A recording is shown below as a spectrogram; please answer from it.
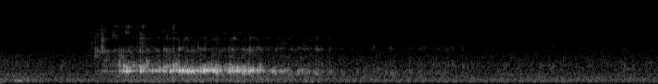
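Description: Carbonated pear cider poured from a can into a glass. The pour starts about a second in, is strongest for about two seconds, then fades out.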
